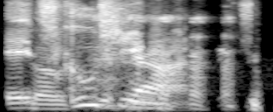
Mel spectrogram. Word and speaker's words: Escutcheon: This, you know, I don't want to talk about it because I don't know how to pronounce the brewery. – Escutcheon. Escutcheon.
